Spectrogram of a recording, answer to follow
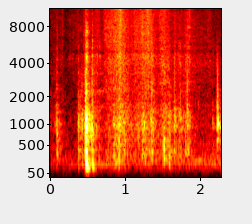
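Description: A sharp tap about half a second in, then soft crinkling and rustling of plastic packaging as it is handled.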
